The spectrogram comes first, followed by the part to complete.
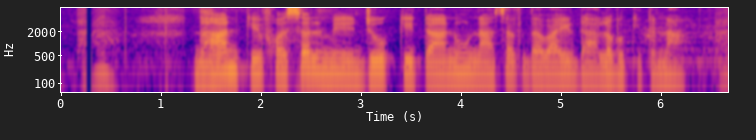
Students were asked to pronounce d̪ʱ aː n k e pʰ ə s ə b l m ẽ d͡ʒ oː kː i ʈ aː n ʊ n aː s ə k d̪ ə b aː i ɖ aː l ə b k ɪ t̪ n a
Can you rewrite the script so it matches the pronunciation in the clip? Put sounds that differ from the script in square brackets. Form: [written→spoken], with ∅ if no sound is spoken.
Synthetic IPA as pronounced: d̪ʱ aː n k e pʰ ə s ə [b→∅] l m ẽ d͡ʒ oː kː i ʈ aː n [ʊ→u] n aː s ə k d̪ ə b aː i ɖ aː l ə b k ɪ t̪ n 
